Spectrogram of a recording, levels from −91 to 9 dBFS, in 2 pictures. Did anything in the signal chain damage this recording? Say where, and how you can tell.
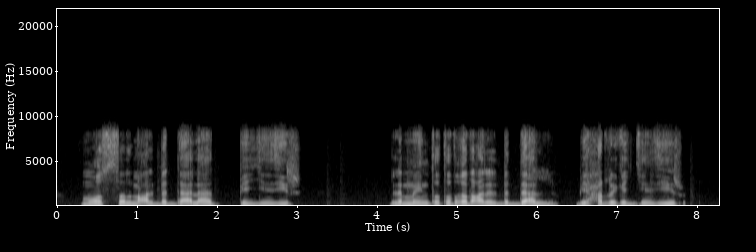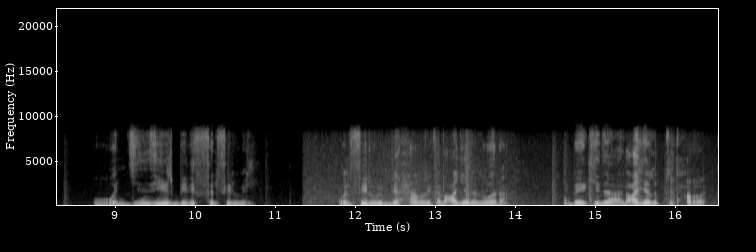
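Yes: in call processing, the noise suppressor cut speech it took for noise from 16.01 to 16.14 s, dropping it about 7 dB, so that stretch sounds swallowed and faint.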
